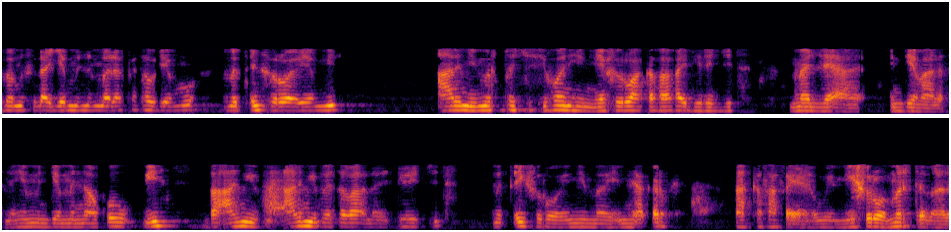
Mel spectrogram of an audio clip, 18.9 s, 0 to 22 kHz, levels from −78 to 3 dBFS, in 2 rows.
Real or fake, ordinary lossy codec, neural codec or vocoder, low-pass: fake; AAC, 16 kbps; codec, 16 kHz, 8 kbps, FunCodec, trained on LibriTTS, 25 frames a second; 7.2 kHz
